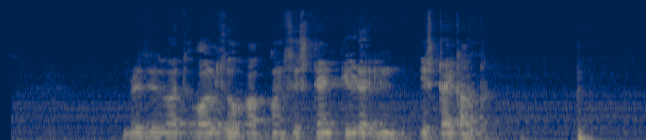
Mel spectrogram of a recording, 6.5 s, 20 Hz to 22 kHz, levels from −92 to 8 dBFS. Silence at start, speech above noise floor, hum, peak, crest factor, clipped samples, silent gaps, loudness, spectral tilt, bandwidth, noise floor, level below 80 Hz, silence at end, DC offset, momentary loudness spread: 1.2 s; 28 dB; none; -20 dBFS; 20 dB; under 0.1%; none; -38 LUFS; -6.5 dB/octave; 16 kHz; -65 dBFS; -60 dBFS; 0.45 s; under 0.1%; 9 LU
